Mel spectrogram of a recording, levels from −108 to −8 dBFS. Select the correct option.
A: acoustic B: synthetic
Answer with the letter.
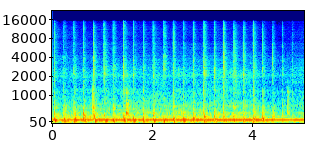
B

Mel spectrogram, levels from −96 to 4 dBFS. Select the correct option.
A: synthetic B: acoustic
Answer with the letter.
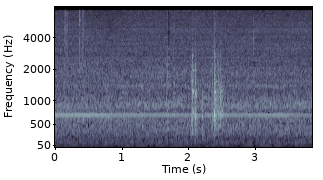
B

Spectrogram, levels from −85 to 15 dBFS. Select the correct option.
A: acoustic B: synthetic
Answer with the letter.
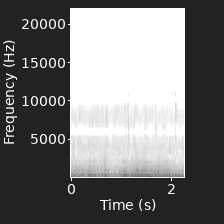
B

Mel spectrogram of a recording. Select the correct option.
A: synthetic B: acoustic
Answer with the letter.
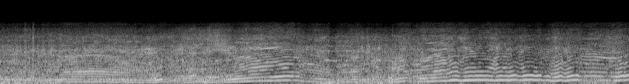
A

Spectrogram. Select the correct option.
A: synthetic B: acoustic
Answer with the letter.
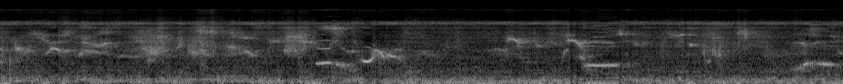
A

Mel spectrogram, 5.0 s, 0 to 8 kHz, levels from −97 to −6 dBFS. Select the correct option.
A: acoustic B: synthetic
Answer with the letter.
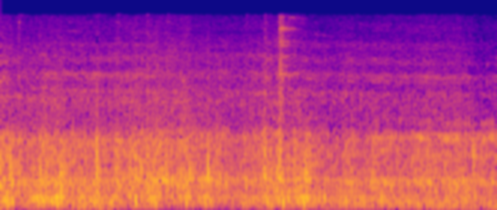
A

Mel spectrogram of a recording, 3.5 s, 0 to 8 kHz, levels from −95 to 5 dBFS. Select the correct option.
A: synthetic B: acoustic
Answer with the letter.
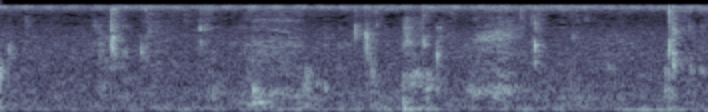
B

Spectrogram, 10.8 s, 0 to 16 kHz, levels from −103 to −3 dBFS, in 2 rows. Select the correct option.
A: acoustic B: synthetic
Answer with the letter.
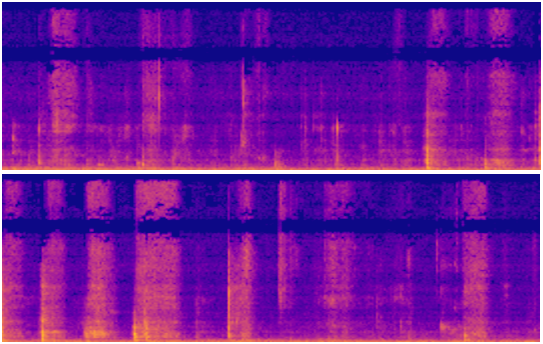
B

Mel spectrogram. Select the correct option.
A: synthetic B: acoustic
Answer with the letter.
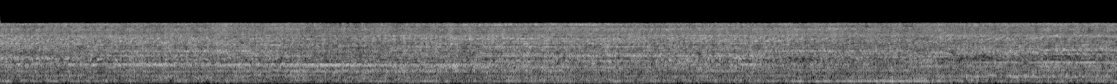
A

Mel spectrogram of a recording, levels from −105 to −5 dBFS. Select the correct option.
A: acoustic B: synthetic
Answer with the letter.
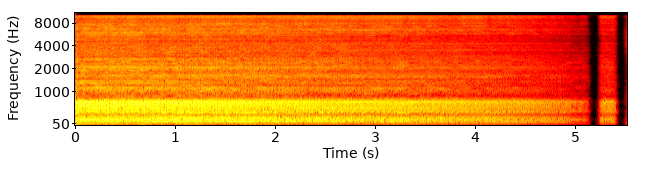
B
